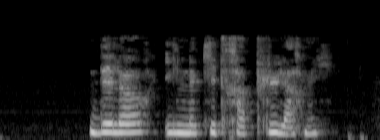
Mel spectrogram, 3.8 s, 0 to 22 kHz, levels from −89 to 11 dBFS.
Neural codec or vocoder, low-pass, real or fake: none; 7.2 kHz; real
